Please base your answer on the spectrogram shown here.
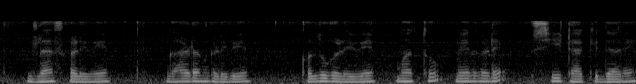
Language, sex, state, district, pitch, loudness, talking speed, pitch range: Kannada, male, Karnataka, Bellary, 130 Hz, -37 LUFS, 75 wpm, 125-140 Hz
